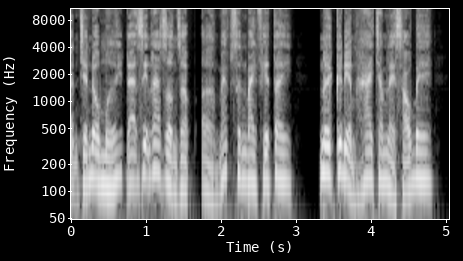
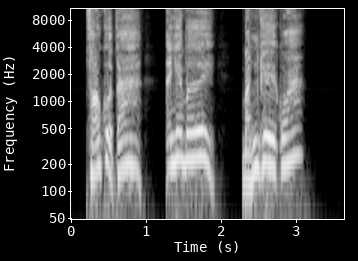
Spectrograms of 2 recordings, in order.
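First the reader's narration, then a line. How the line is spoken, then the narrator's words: Joyful cheer. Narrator (Vietnamese): người reo lên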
